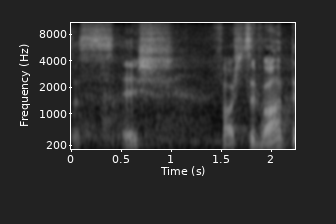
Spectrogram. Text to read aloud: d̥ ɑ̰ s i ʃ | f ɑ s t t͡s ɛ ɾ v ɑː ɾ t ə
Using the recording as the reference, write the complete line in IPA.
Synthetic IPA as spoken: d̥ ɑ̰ s ɪ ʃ | f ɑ ʃ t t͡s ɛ ɾ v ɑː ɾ t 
